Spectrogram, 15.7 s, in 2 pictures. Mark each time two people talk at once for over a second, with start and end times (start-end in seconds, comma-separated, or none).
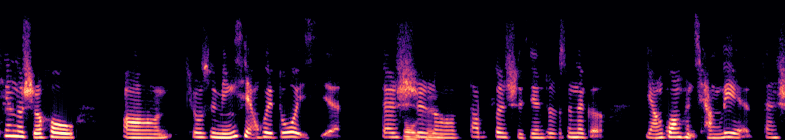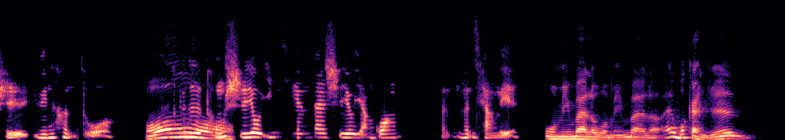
none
